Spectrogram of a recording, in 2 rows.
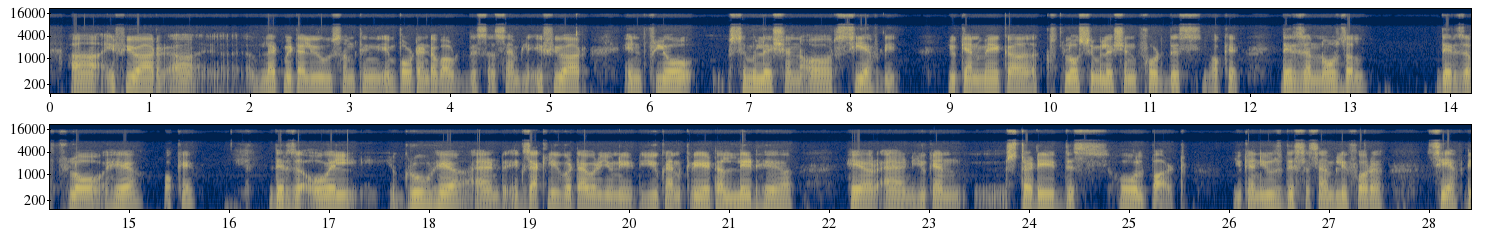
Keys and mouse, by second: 20.0 middle click, 25.7 middle click, 27.4 middle click.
